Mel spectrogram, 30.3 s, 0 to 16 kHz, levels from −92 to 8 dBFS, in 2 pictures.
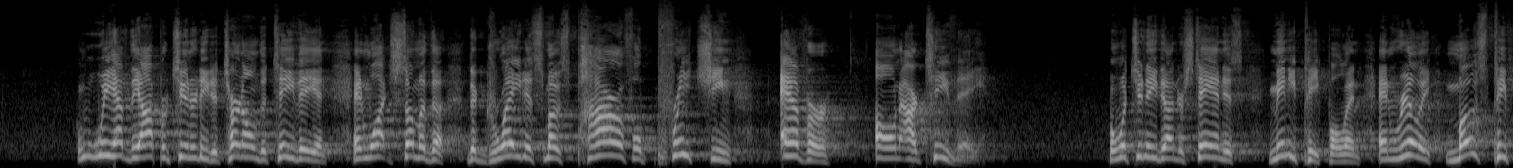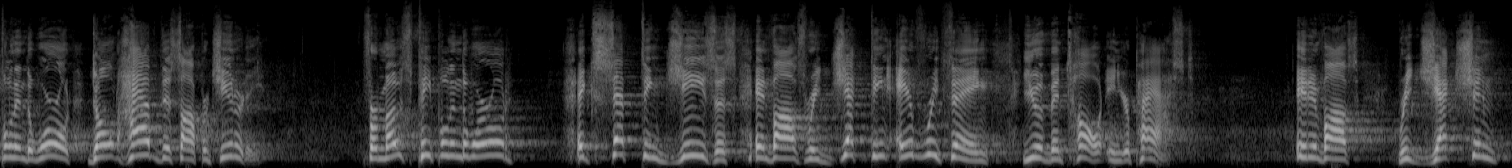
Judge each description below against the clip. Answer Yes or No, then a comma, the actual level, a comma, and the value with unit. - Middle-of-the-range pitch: No, high, 240 Hz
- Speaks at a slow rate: Yes, slow, 130 wpm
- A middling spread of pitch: Yes, average, 4.4 semitones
